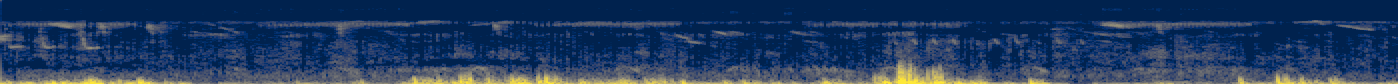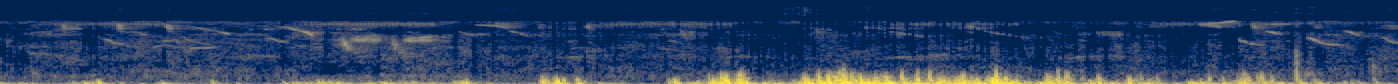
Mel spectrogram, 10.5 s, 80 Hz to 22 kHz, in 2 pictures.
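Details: Lionesses fighting over food in Kruger National Park, South Africa, 2024, one killing the other: deep, rumbling growls and snarls in irregular bursts, swelling sharply near three seconds and again toward the end, with faint bird chirps high above.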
